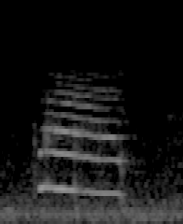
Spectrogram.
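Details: Ragdoll cat giving one clear meow of about half a second, starting sharply and gently falling in pitch, with a person speaking around it.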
